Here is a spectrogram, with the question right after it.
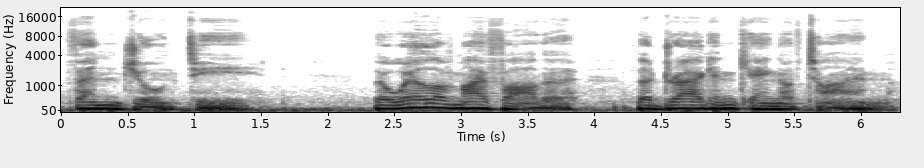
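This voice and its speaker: An actor playing an ancient, weary male dragon in a fantasy video game, solemn and portentous, with a gravelly rumble. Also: animated, dark tone, exaggerated voice. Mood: solemn resolve. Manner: slow, portentous, archaic phrasing.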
